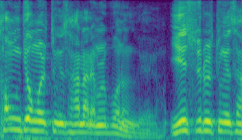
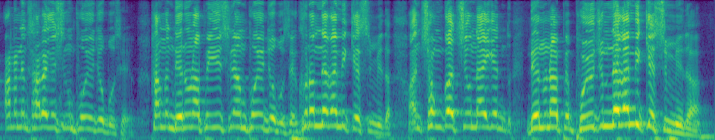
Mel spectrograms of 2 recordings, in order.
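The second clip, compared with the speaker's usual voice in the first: fast, higher-pitched skeptic's challenge; demanding skeptic; 5 semitones higher than usual. Retold or imitated. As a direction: demand proof in a quick, raised voice. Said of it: "그런 사람이 있을지도 모르겠습니다". (의심하는 사람처럼 높고 빠르게 요구하듯)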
